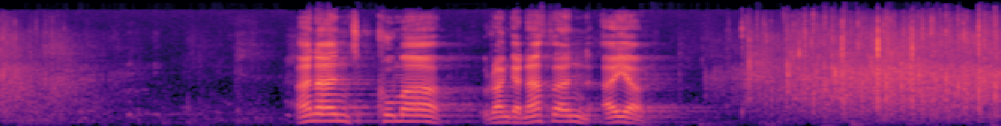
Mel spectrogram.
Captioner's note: applause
